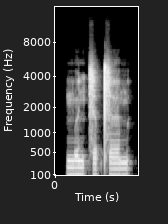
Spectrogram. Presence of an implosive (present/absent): absent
